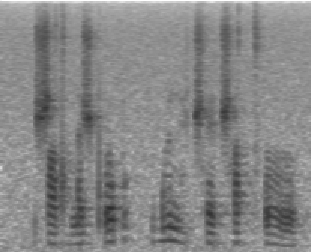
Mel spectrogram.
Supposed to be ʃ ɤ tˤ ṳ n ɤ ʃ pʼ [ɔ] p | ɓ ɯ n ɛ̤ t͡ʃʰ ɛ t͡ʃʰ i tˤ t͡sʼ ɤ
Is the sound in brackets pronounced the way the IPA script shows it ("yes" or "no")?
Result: no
